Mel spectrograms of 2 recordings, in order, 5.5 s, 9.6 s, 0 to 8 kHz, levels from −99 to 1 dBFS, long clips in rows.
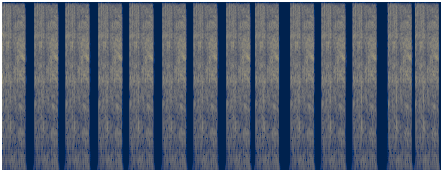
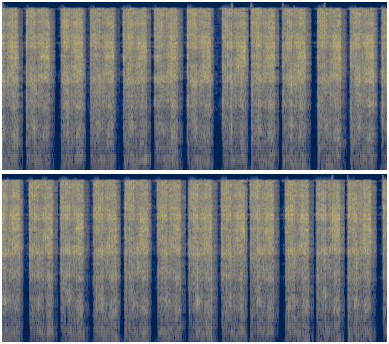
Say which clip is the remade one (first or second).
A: second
